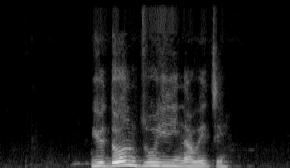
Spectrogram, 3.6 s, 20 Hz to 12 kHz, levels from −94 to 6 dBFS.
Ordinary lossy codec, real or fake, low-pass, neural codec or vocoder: Opus, 16 kbps; real; 10.8 kHz; none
